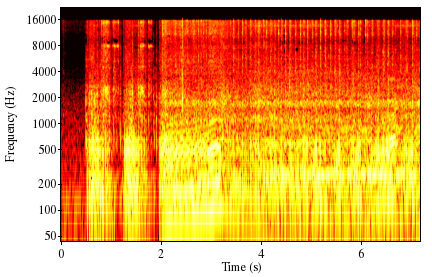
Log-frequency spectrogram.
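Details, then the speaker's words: 2016 Stihl FS70R string trimmer, choked and primed: a few cord pulls, then it fires, revs up and settles into an even, steady chainsaw-like buzz, running normally. "good that sounds like a chainsaw a little bit"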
